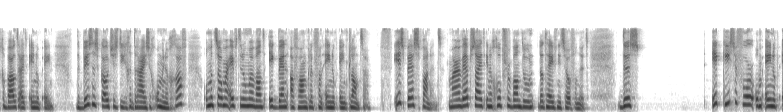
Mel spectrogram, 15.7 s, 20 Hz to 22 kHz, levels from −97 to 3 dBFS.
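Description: Nothing stood out on listening to this speech recording, which carries the narrowed sound of a Bluetooth mSBC headset link with nothing above 7.7 kHz.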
